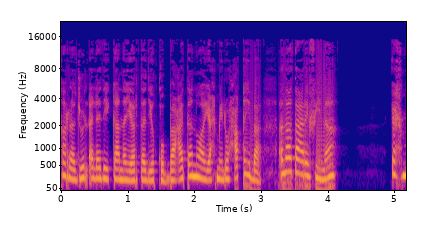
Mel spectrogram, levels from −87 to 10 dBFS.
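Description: From 2.60 to 4.73 s, a filter restarted on every block. It loses its state, clicking at each block start. This gives a 188 Hz buzz, which fits 256-sample blocks.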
